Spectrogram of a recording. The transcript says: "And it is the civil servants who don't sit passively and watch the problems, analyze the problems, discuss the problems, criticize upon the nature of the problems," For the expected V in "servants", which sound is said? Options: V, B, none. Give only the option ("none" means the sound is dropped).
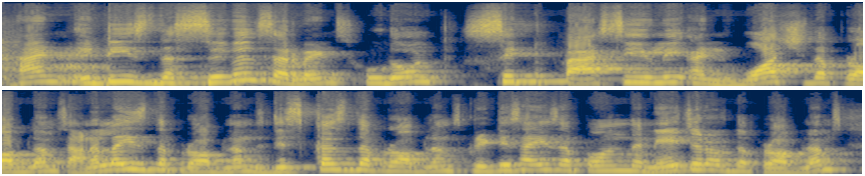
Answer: V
